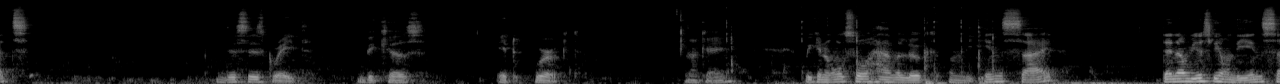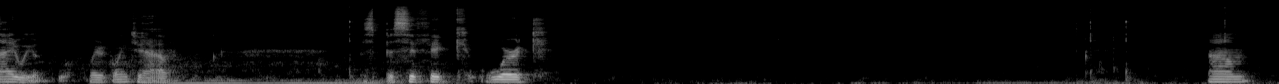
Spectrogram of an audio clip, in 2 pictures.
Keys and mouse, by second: 8.0 middle click, 9.3 shift+middle click, 16.2-23.7 middle drag, 24.0-25.0 middle drag.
